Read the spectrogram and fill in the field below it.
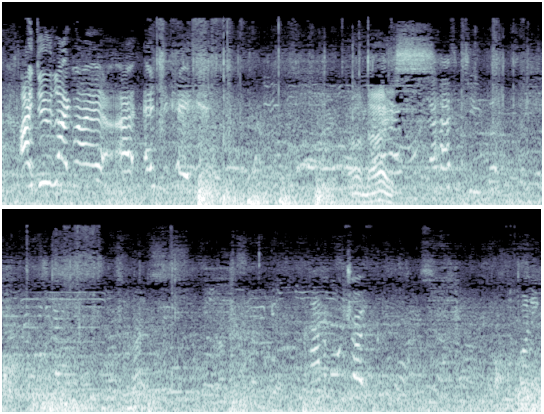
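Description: Young children talk excitedly close by.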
